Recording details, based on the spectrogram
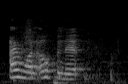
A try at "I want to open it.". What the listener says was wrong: I'll open it. That's what that sounded like, okay? I'll open it. I'm exaggerating, but this is the diction part. So it's I want to open it.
